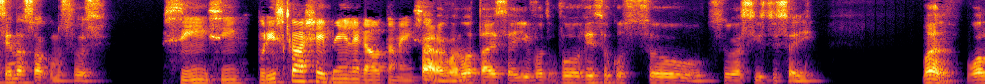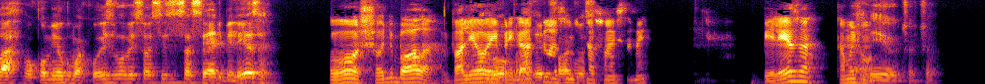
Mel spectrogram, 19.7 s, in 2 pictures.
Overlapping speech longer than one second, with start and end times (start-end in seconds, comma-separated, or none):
14.6-15.8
